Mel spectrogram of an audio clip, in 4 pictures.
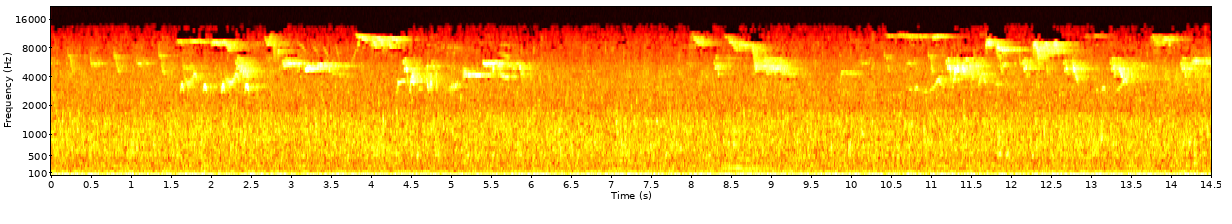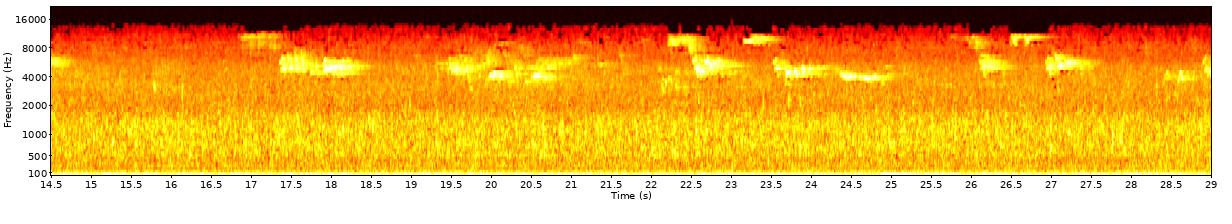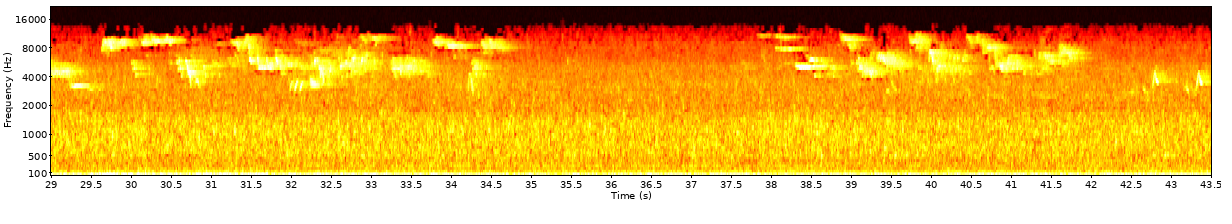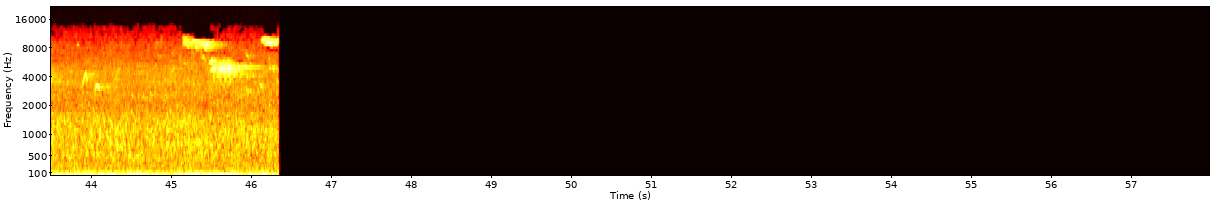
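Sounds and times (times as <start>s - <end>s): small birds twittering: 0.0s - 6.1s, 8.0s - 15.1s, 25.9s - 34.8s, 37.6s - 46.4s
outdoor hiss: 0.0s - 46.4s.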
